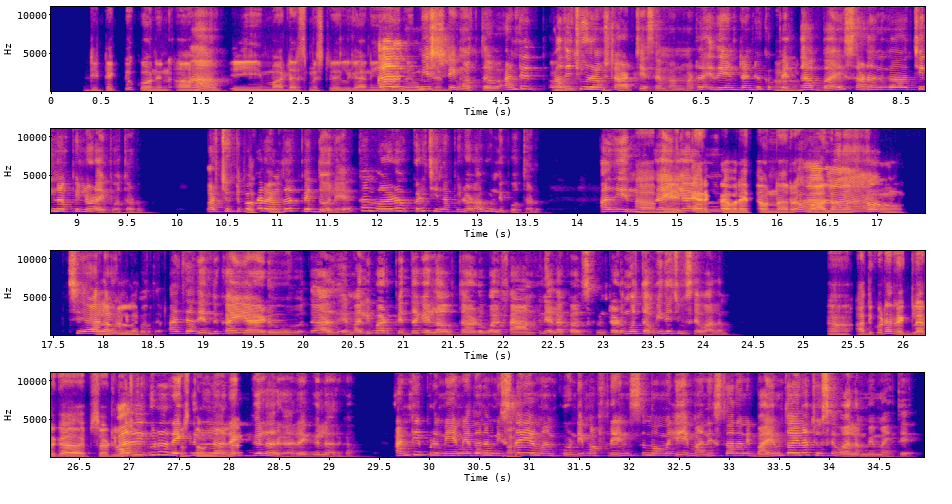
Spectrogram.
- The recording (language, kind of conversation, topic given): Telugu, podcast, చిన్నప్పుడు పాత కార్టూన్లు చూడటం మీకు ఎలాంటి జ్ఞాపకాలను గుర్తు చేస్తుంది?
- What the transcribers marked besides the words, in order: in English: "మర్డర్స్"; in English: "మిస్టరీ"; in English: "స్టార్ట్"; in English: "సడెన్‌గా"; in English: "మెయిన్ క్యారెక్టర్"; in English: "ఫ్యామిలీని"; in English: "రెగ్యులర్‌గా"; other background noise; in English: "రెగ్యులర్ రెగ్యులర్‌గా, రెగ్యులర్‌గా"; in English: "మిస్"; in English: "ఫ్రెండ్స్"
